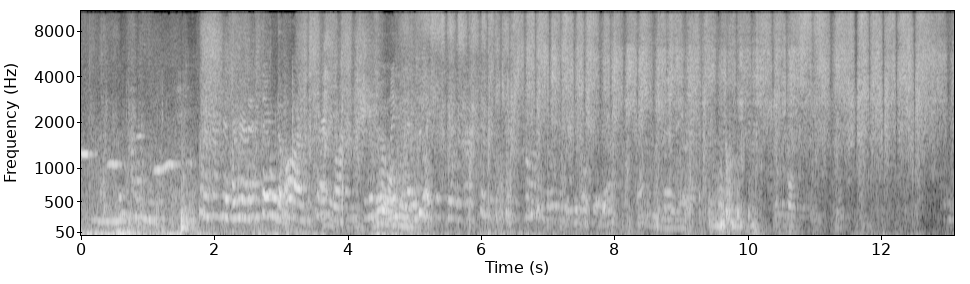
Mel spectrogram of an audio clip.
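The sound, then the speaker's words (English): Continuous hand sanding of wood by young people in a workshop, steady back-and-forth scratchy strokes that fill the whole stretch, with people's voices murmuring underneath. “Okay, we need to start the sand, guys.”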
